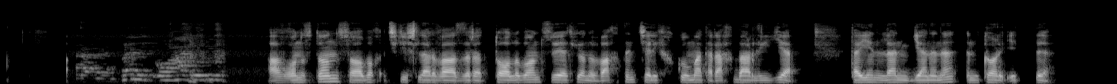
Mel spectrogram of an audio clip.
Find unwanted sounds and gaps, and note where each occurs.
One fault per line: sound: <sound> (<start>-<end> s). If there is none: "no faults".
sound: laugh (0.8-2.3 s)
